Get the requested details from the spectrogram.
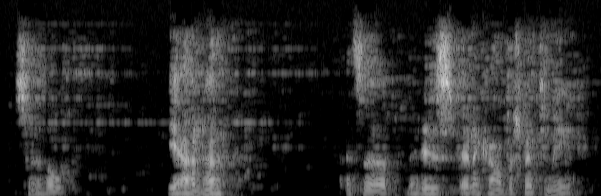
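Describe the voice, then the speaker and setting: Very slowly and with long, frequent pauses, a man talks in a fairly low, somewhat breathy voice with monotone, flat intonation. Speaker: college student. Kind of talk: casual vlog talk to camera. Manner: stuttering, hesitant.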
